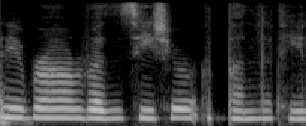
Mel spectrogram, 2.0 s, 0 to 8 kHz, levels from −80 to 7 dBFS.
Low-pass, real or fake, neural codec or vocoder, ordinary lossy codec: 7.2 kHz; fake; codec, 16 kHz, 0.5 kbps, X-Codec, HuBERT features, trained on balanced general audio; none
